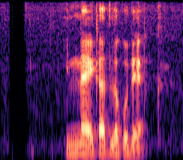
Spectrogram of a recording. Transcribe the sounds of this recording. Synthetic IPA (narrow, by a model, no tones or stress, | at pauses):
inːaekat̪lokud̪eja̰k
